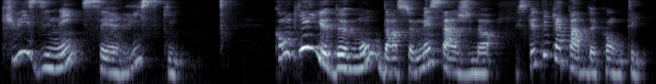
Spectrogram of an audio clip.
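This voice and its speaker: A woman reading a children's picture book aloud, pausing to ask her young listeners questions. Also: on the low side. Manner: slow, animated, quizzes young listeners. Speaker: storyteller for children. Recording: roomy, distant from the mic.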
